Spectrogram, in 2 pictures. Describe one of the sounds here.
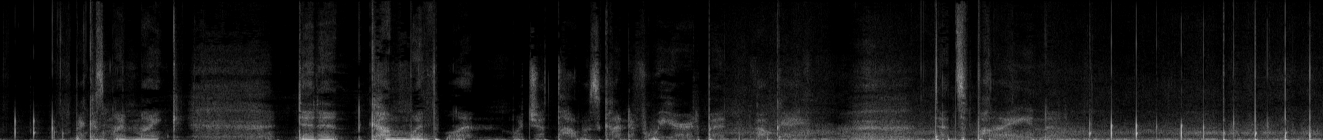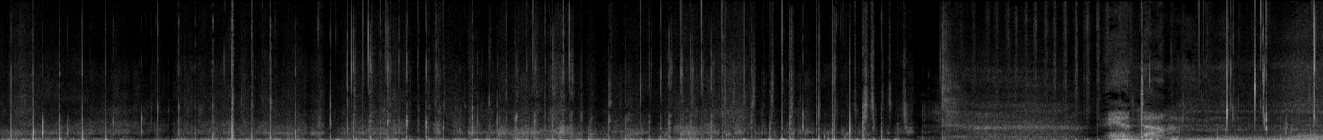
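A young man whispers softly, very close to a microphone.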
